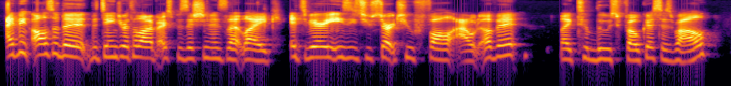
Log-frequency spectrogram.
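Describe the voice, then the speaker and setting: A woman's voice: mid-range voice, fairly quick, a bit bright. A woman co-hosting a reaction show, chatting casually and acting out her own reactions. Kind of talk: casual discussion of game cutscenes.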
